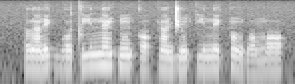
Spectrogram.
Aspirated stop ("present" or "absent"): absent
